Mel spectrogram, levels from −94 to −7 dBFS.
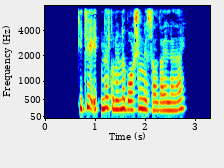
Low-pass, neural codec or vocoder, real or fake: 7.2 kHz; none; real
